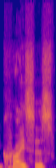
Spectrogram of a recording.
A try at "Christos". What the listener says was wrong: No, there's a T in that. I was always saying it Christos, but it's Christus or something like that. Krystos is how it's spelled.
